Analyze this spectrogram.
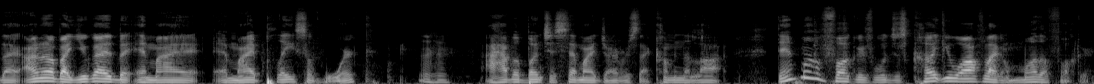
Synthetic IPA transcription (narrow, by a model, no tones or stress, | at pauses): laɪka̰ɪdõnoʊəbaʊt͡ʃɨɡaɪzbʌɾʔɪ̰̃nmaɪɪ̰̃nmaɪpʰl̥eɪsʌvwɜ˞k | ʔa̰ɪɨvəbʌ̃nt͡ʃʌ̥sɛt̚maɪdɹaɪvə˞zðɨ̰t̚kʰʌ̃mɪ̃nəlɔt̚ðɨ̃nmʌðə˞fʌkə˞zwɪlˠd͡ʒʌskʰʌt͡ʃəɔflaɪkəmʌðə˞fʌ̰kə̰˞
